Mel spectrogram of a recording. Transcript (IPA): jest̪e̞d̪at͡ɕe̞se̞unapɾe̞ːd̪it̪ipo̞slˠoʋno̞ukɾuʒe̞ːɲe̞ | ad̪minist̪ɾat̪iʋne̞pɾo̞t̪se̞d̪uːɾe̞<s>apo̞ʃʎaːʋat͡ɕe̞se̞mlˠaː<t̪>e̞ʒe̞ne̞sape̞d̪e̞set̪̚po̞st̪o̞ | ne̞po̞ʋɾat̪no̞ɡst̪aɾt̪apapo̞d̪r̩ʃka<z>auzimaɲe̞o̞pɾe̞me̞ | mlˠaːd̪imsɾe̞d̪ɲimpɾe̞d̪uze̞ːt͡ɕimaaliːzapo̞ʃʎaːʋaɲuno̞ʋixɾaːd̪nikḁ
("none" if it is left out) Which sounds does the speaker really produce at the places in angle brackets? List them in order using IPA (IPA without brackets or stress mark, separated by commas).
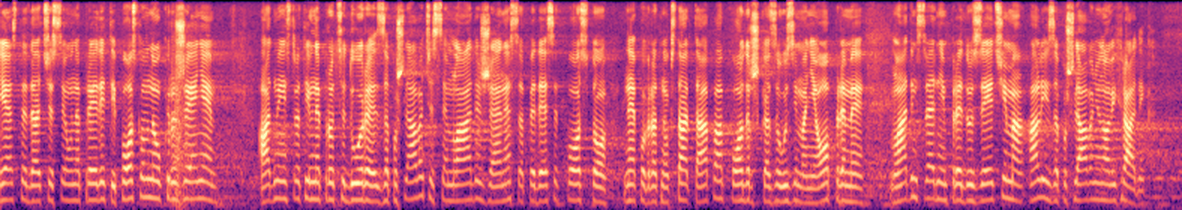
z, d̪, z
